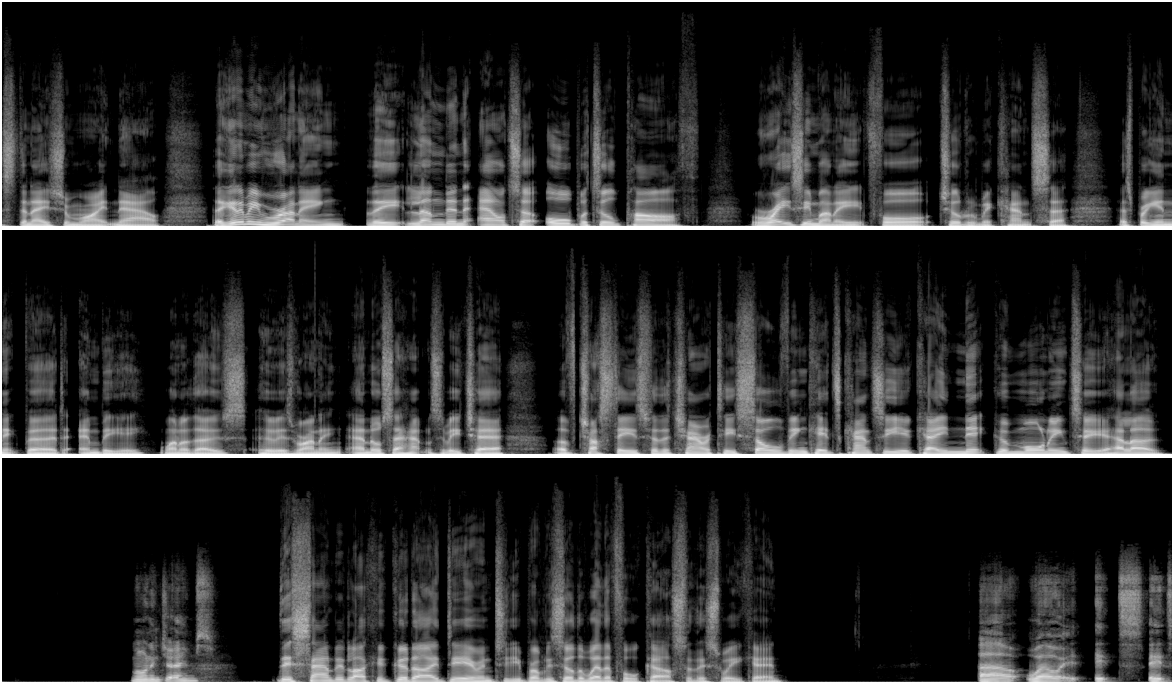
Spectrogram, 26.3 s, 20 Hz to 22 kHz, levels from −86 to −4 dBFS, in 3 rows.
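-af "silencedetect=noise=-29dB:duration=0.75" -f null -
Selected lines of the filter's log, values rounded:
silence_start: 17.48
silence_end: 18.53 | silence_duration: 1.05
silence_start: 23.39
silence_end: 24.88 | silence_duration: 1.49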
